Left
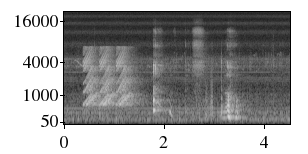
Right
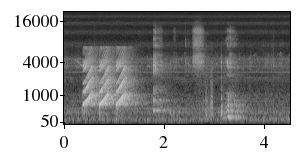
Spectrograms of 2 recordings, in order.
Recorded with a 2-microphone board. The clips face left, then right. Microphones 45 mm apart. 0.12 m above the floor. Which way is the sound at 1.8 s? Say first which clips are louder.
Left 9 dB; 45° left (ahead or behind).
